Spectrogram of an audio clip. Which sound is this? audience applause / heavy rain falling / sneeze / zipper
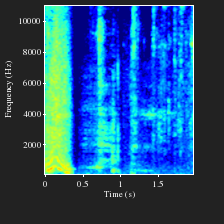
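zipper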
